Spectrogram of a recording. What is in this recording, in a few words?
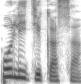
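"политикаса", Komi, female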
